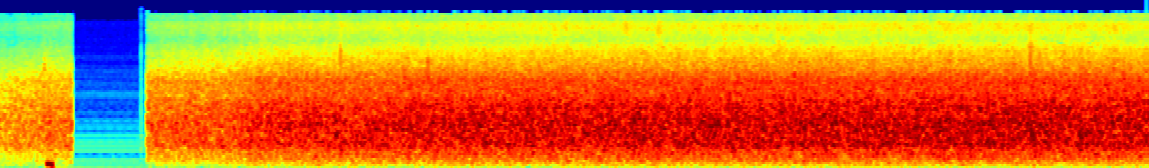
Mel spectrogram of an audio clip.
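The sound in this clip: Rain falls in a steady, dense hiss that stays loud and even throughout, broken only by a brief dropout to silence near the start.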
